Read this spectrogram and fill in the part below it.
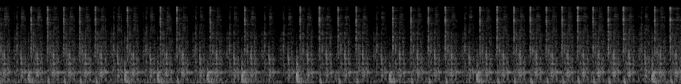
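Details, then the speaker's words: Homemade single-cylinder plumbing-parts gas engine (about 0.875 in bore, 1.5 in stroke, 7 in flywheel) running fast after a rich misfire: sharp, evenly spaced popping while the needle valve is slowly turned clockwise to lean the mixture. "I'm going to start closing the needle valve by turning it clockwise very slowly that's running pretty fast start closing down with leaning up the mixture as I do that I should slow down the throttle walk and have to lean very"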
